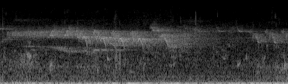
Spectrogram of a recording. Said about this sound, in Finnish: Peukaloinen on parhaiten äänessä. Se on hieno lintu. Euroopan toiseksi pienin. Pituutta 10 senttiä.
